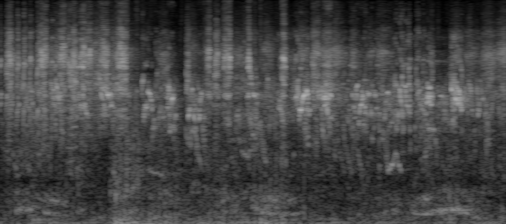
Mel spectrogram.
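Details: Budgies chirping in a bright, rapid warble with scratchy squawks and squeaks, plus faint low cooing notes in the background.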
